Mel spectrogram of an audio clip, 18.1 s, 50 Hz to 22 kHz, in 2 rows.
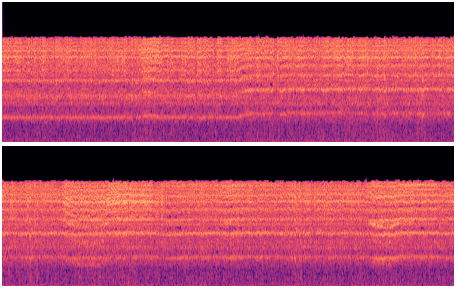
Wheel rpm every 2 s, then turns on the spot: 200, 200, 210, 240, 240, 220, 230, 230, 230.
none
